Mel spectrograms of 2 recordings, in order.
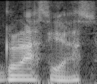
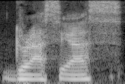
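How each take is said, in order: First: The c is said as a lisped th sound. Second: The c is said as a plain s sound. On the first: This is the Castilian way of saying it. "so you got to do that lisp" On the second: This is the Latin American way of saying it. "instead of saying like gracias"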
